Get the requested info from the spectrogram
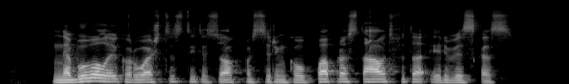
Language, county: Lithuanian, Kaunas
